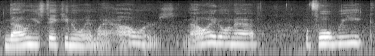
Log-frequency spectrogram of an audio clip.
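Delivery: crying out to Father, scared and confused; tearful prayer. Retold or imitated. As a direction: pour out your worry to God near tears. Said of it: "And I'm starting to cry".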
